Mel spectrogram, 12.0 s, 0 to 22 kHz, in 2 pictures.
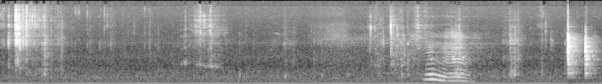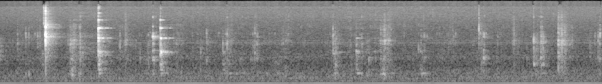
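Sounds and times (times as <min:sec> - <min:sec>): chewing and mouth sounds: 0:00.0 - 0:03.0, 0:06.2 - 0:12.0
steady low hum: 0:00.0 - 0:12.0.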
